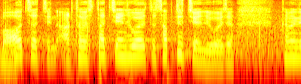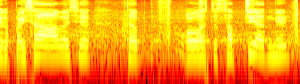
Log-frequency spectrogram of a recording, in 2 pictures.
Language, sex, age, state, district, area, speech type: Maithili, male, 18-30, Bihar, Purnia, urban, spontaneous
